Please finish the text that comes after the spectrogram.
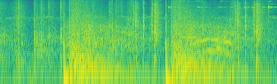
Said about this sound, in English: Just a grenade.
